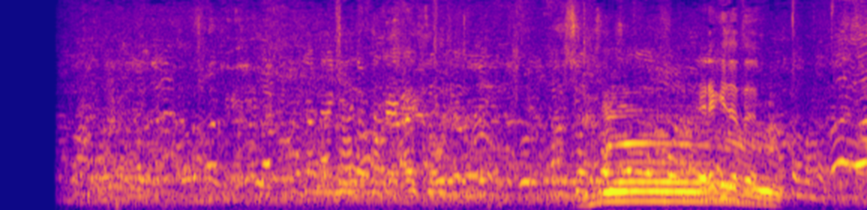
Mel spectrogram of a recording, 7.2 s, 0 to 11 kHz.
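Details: Cow of an improved Pakistani breed kept with her calf, said to give 10 litres of milk a day, recorded 21 February 2018; a rising then falling harmonic moo near the end, over steady chatter of people talking.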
